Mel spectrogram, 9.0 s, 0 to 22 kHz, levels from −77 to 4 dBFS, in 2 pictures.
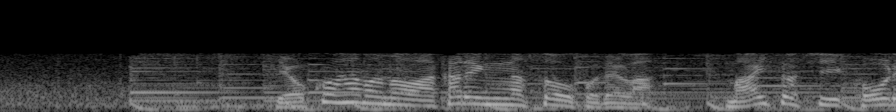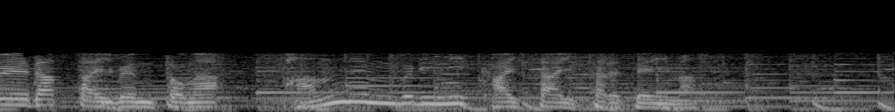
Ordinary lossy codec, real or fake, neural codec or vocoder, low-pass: MP3, 24 kbps; real; none; 3.6 kHz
